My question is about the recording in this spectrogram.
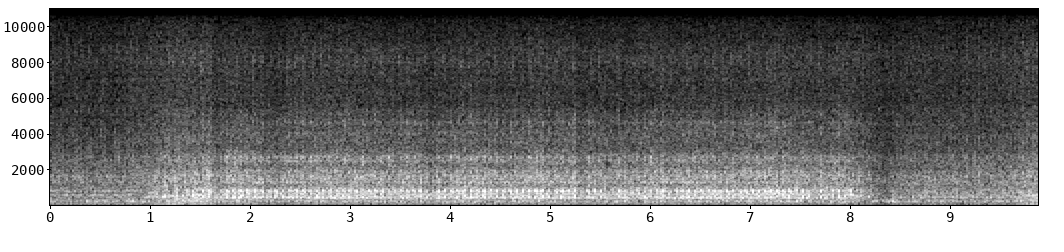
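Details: Porsche 3.2 engine running steadily with a rough, quick ticking clatter riding over it that holds even through the dip; a strange noise of unknown origin.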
